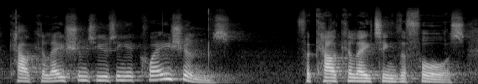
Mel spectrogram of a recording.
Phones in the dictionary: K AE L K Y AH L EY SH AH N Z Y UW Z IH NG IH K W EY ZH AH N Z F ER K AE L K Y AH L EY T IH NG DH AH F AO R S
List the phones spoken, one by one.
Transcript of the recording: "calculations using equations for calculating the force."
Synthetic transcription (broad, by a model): K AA L K Y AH L EY SH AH N Z Y UW Z IH NG IH K W EY ZH AH N Z F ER K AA L K Y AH L EY T IH NG DH AH F AO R S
